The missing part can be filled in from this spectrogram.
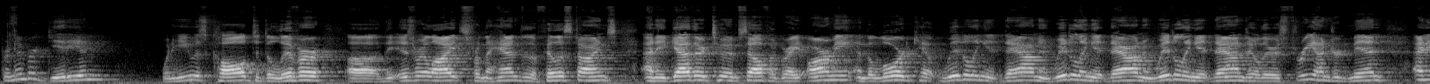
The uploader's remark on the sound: Preached the morning of March 26, 2023, for the Heidelberg Presbyterian Church in Heidelberg, Mississippi.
